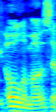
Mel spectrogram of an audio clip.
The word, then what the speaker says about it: olam: as filtered through what we call the olamos. Everyone practice that term, olamos, together? Olamos. Come on, let's get active here. Olamos, right? How do you say world in Hebrew? Olam.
